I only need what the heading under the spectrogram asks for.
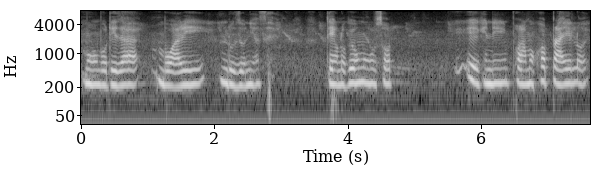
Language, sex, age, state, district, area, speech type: Assamese, female, 30-45, Assam, Majuli, urban, spontaneous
